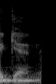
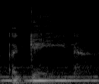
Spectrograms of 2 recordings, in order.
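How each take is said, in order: First: It is said in a plain American accent. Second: It is said with an almost British vowel. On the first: "I say again, right?" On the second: "And it's almost British"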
